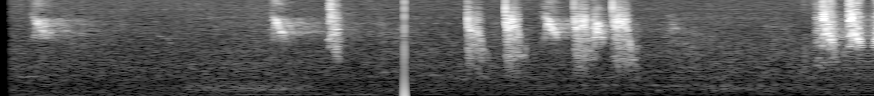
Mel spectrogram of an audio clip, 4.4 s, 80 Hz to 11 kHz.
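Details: Sparrows on 13 April 2022 give short, high chirps in scattered bursts, some doubled, with a sharp click near the middle and a quick run of chirps toward the end.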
